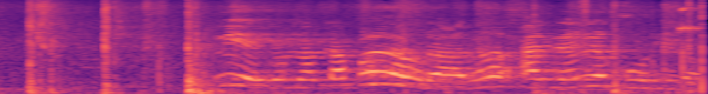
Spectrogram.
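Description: A young girl speaks loudly in an echoing hall.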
